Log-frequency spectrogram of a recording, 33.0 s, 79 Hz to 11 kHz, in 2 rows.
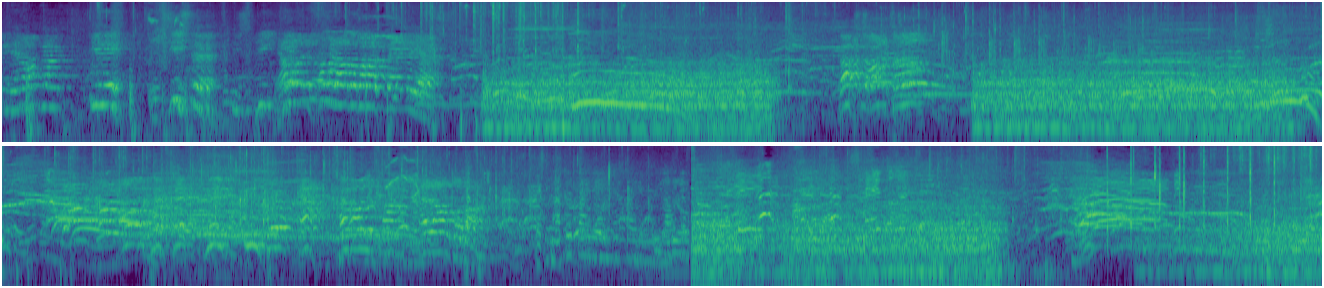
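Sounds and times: steady low hum: 12.1s - 16.4s, 25.1s - 29.2s.

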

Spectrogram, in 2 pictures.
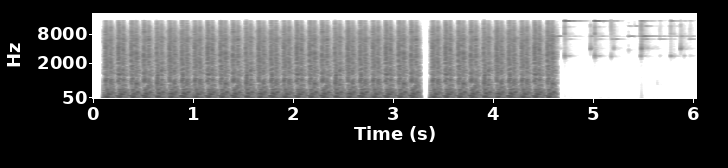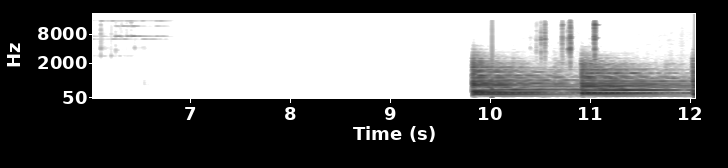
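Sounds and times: machine-gun fire: 0.1s - 4.7s
shell casings clinking: 4.6s - 6.8s.

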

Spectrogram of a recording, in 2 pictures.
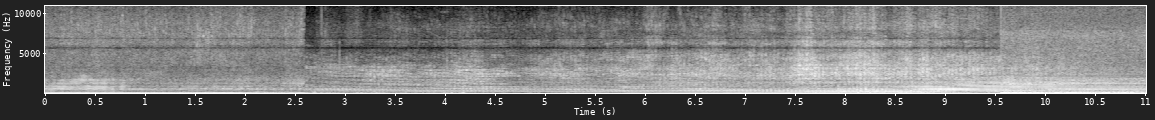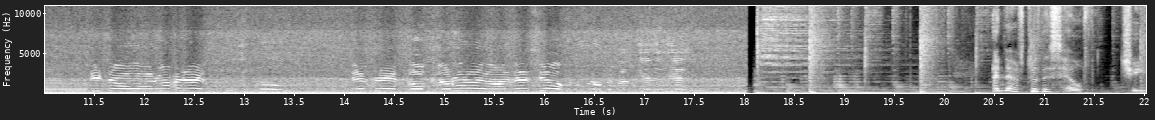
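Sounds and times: propeller plane engine drone: 0.0s - 18.1s.

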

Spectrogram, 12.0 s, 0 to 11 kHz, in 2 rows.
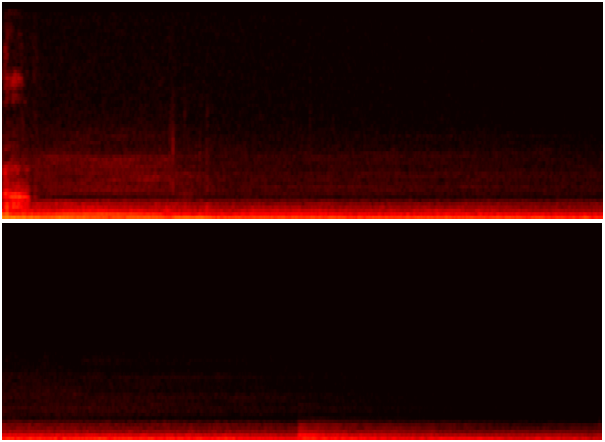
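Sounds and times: car cruising road noise: 0.0s - 9.0s.

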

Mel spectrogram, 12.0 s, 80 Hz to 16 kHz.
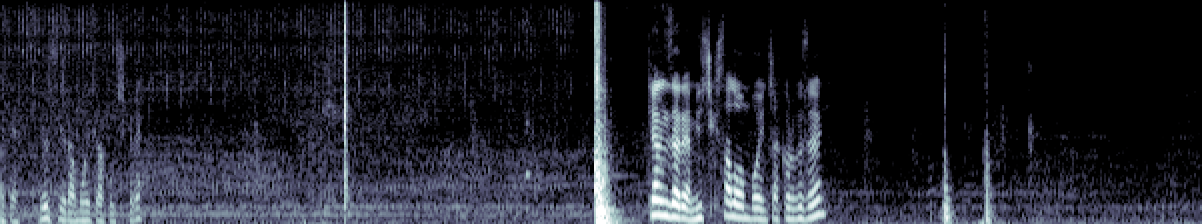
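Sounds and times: car engine idling: 0.0s - 6.4s.

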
